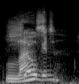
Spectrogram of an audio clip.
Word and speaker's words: Shogun: Although Shogun.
